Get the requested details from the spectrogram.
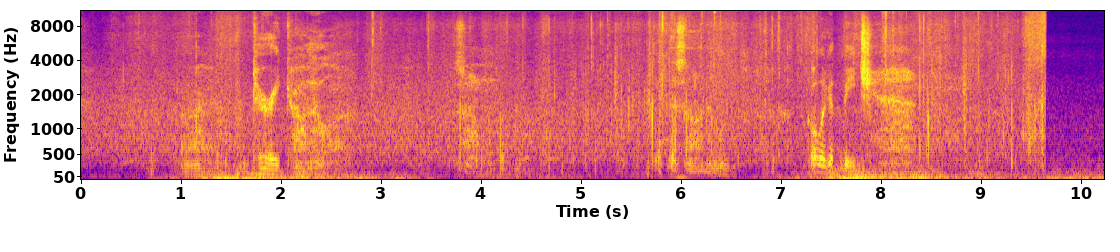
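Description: A flannel shirt rustles as a man pulls it on.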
